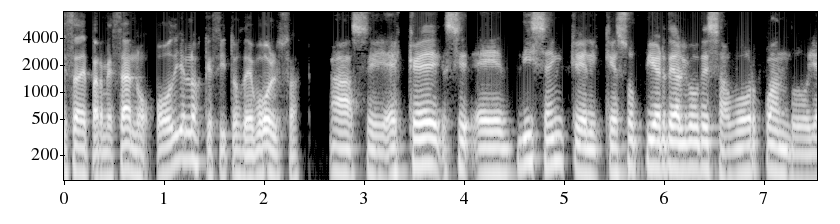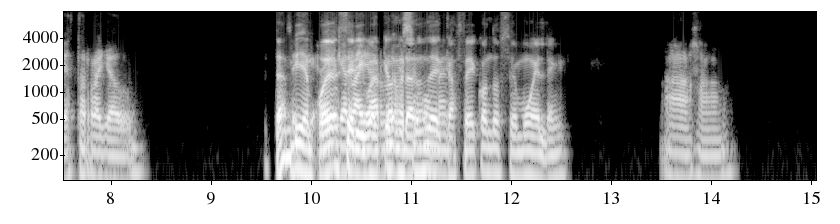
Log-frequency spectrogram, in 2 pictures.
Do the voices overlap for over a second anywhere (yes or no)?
yes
